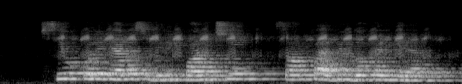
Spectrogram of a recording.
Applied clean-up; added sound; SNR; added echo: neural separator model SepFormer DNS4.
